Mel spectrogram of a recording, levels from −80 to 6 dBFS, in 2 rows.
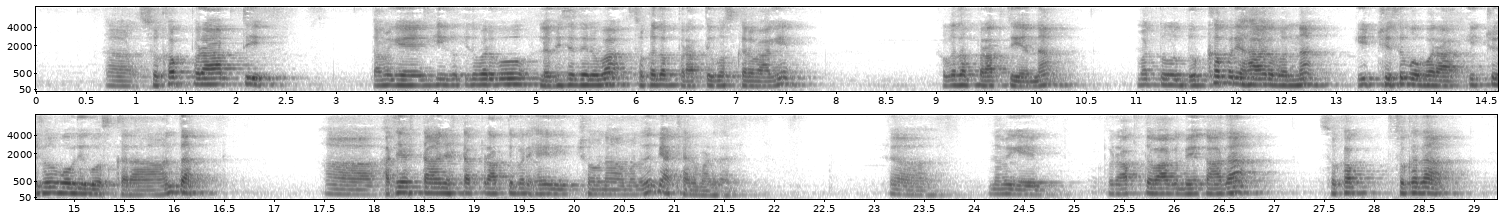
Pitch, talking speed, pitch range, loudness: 145 Hz, 50 wpm, 130-160 Hz, -25 LUFS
